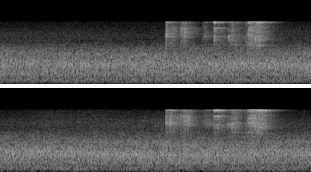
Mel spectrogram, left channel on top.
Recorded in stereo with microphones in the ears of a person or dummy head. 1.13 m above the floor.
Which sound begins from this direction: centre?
Keys jangling, at 1.6 s.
